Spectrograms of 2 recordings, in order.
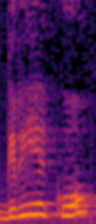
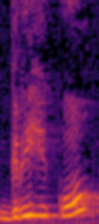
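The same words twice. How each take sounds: The two takes are said the same way.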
